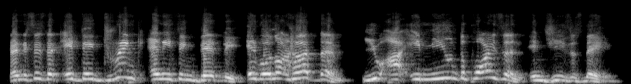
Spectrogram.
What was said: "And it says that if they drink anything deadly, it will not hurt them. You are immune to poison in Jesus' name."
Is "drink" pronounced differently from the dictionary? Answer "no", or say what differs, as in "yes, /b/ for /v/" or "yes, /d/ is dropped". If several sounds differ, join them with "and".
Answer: no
